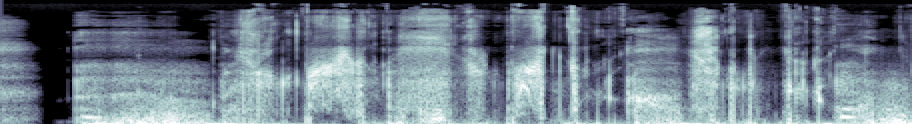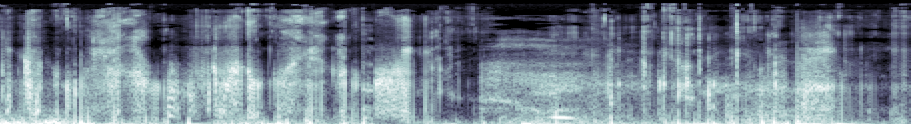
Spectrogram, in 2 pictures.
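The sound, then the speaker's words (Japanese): Ear licking in an ASMR recording: dense, continuous wet smacking and slurping mouth sounds close to the ear, loud and steady throughout, with occasional soft grunt-like breaths. “耳舐めて呼吸が初めての感覚だから、体が強く反応してるんだね。”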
